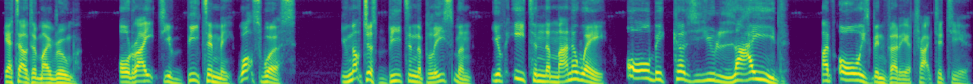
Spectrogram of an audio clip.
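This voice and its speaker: A man's voice: a little high, big pitch swings, measured pace, no echo, studio quality, voice pushed up. A man voicing a weary, bitter policeman in an audiobook, sardonic and full of self-pity. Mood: bitter, anguished. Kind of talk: dramatised audiobook dialogue.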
